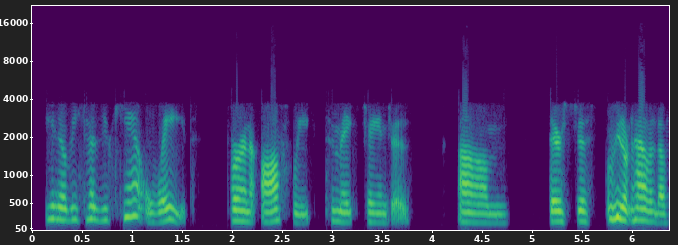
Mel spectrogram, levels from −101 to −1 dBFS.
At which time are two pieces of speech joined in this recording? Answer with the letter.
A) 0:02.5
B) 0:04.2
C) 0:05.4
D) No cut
D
